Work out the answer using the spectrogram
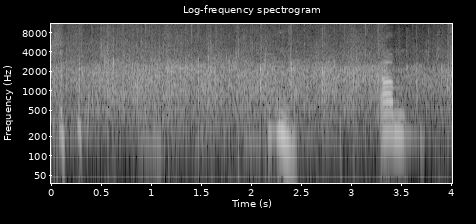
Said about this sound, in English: Excellent. Round of applause.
